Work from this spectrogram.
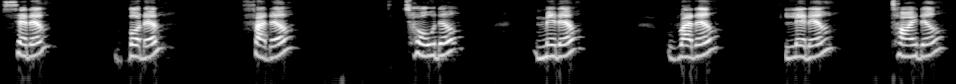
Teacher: لما بيكون تي vowel plus L أو T L plus vowel، ده كده ساعتها هيتنطق D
